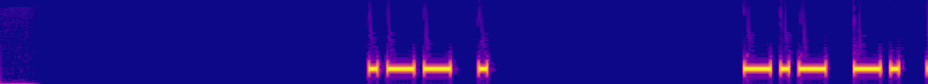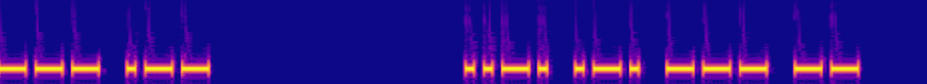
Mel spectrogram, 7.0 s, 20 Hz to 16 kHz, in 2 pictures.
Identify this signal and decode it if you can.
Morse code, heard as a keyed tone, about 36 wpm, 700 Hz. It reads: WE KNOW FROM
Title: 4x Word-Spacing - Sentences from Top 500 Words - 35wpm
